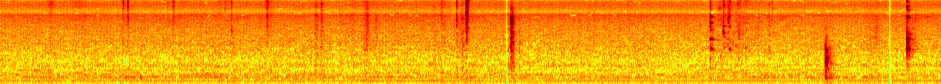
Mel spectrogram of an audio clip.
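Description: Steady low background hum with a few light clicks and taps from handling thin raw potato slices and dishes; the loudest is a short ringing tap about six seconds in.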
